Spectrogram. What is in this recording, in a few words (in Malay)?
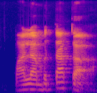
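"malapetaka", Malay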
